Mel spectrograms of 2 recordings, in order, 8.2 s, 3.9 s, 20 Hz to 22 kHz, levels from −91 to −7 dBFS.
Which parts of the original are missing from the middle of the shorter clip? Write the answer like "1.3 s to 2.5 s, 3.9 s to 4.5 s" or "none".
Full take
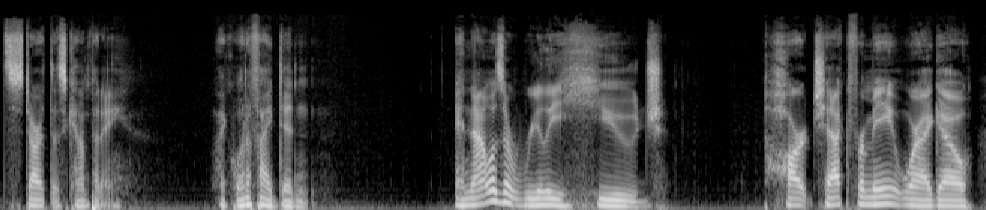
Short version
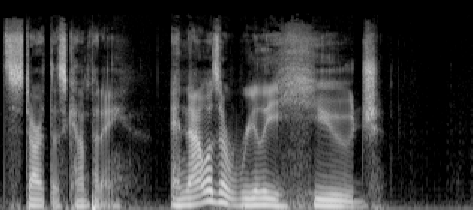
1.2 s to 3.6 s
